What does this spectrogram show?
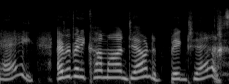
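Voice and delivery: radio commercial pitchman announcer delivery. Speaker recalling giving up on commercial copy work, doing a radio announcer voice. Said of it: "I am not gonna get radio announcer".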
